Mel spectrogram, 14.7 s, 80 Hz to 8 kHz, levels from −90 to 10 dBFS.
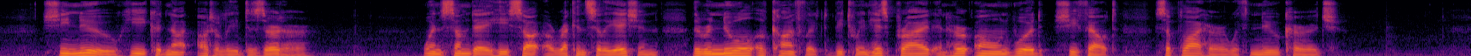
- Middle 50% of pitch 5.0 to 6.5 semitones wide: No, average, 3.4 semitones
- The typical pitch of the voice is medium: No, low, 105 Hz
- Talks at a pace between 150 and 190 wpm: No, slow, 135 wpm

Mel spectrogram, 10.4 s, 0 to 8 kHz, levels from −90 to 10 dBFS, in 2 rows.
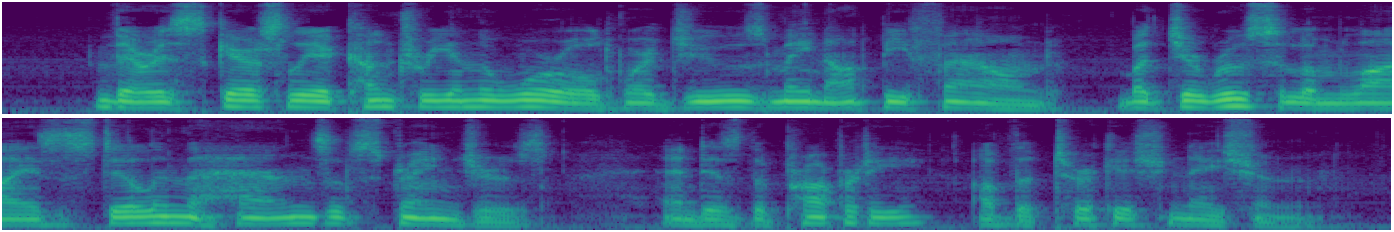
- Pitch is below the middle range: Yes, low, 115 Hz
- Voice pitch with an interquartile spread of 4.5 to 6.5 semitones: No, average, 3.6 semitones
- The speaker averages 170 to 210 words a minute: Yes, average, 180 wpm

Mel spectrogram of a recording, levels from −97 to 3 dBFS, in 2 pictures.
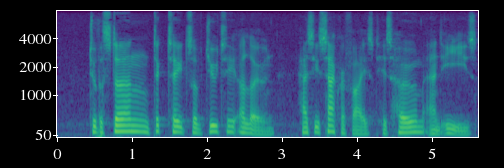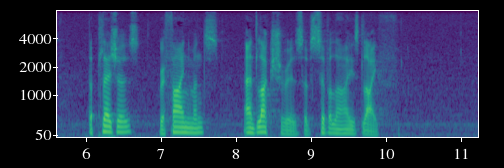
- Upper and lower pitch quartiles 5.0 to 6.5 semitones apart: Yes, wide, 5.6 semitones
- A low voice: Yes, low, 115 Hz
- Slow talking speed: Yes, slow, 120 wpm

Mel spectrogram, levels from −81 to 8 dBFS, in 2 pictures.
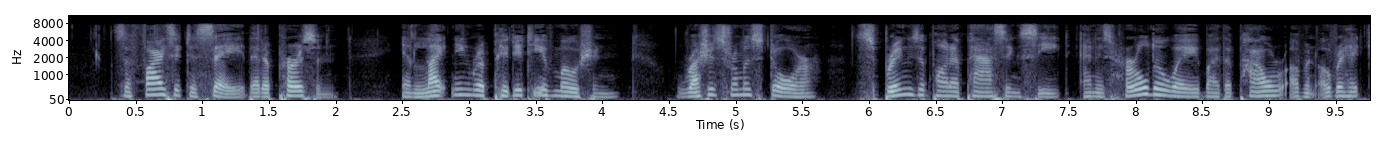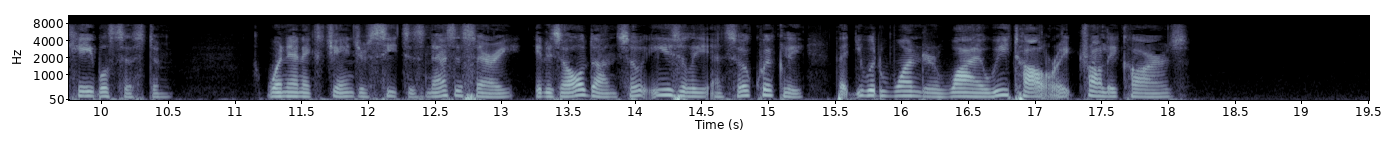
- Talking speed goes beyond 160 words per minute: Yes, average, 180 wpm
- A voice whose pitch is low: No, medium, 160 Hz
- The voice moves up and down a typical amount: Yes, average, 4.0 semitones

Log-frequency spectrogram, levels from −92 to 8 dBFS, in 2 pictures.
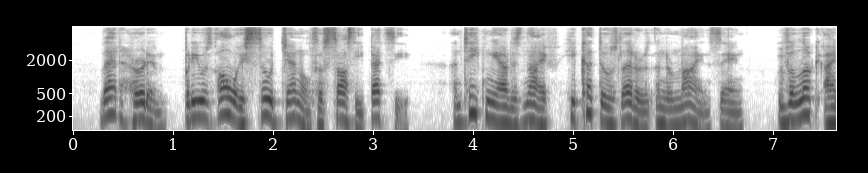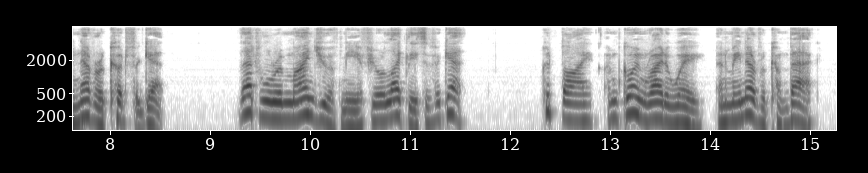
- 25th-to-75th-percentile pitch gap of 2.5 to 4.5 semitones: No, average, 5.0 semitones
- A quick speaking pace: Yes, fast, 210 wpm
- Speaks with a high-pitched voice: No, medium, 165 Hz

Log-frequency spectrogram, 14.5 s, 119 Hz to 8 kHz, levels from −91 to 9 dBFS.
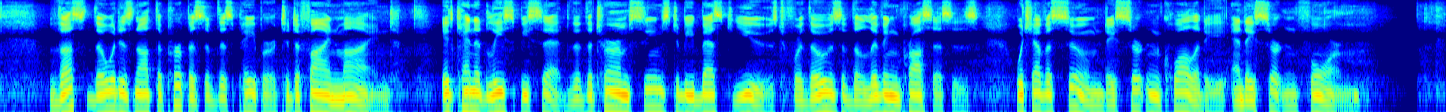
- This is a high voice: No, low, 120 Hz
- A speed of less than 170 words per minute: No, average, 180 wpm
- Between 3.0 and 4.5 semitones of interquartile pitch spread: No, average, 5.0 semitones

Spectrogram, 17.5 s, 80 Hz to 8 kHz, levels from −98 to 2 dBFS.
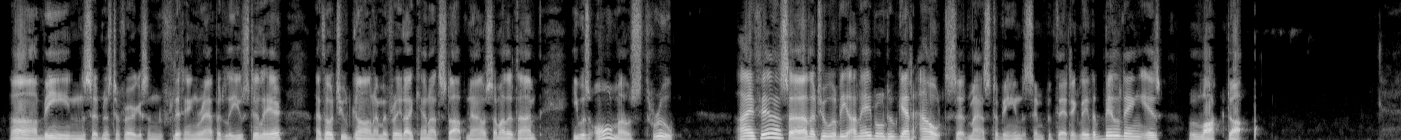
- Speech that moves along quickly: No, average, 170 wpm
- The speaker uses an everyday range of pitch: No, wide, 8.6 semitones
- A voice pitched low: Yes, very low, 95 Hz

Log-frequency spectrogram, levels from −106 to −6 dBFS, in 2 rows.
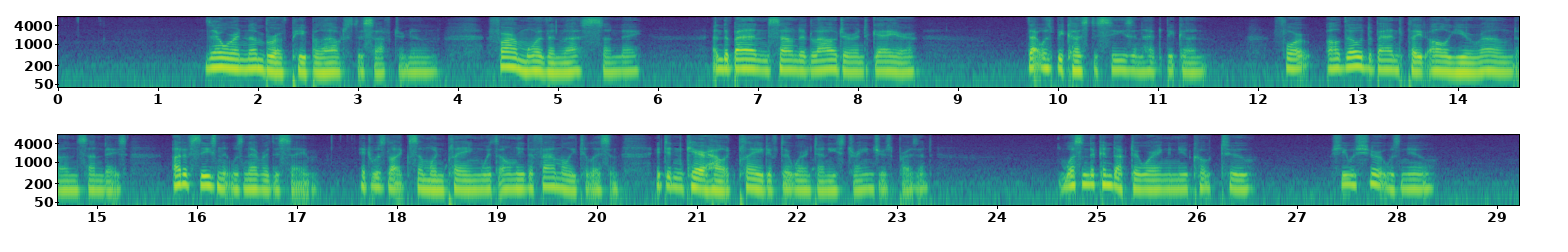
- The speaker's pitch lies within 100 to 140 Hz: Yes, low, 135 Hz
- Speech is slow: No, average, 175 wpm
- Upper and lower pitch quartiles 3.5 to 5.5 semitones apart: No, average, 3.0 semitones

